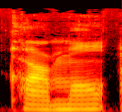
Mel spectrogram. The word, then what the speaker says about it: caramel: Gardner's Modern American Usage acknowledges three pronunciations for the word, saying caramel is best, caramel is second best, and caramel is worst, although he doesn't give a reason for his ranking.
